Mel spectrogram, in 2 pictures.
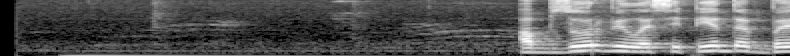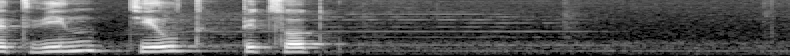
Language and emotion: Russian, neutral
